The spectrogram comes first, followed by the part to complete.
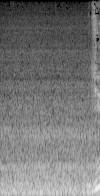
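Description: Car interior noise while driving slowly: a steady low rumble of engine and tyres heard from inside the cabin. A man's voice starts near the end.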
